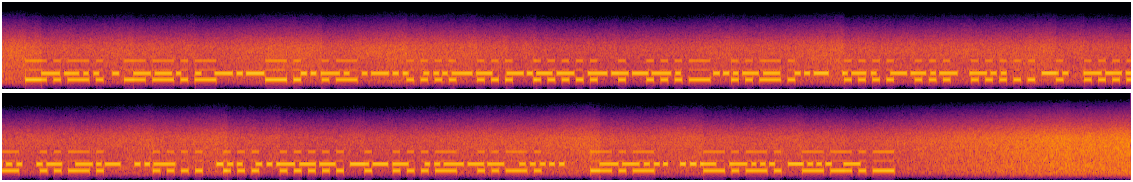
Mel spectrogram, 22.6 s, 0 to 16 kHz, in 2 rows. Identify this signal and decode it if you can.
Morse code, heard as two keyed tones, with radio static. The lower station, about 17 wpm, 410 Hz: CQ NA HS5EVF HS5EVF HS5EVF K CQ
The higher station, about 25 wpm, 690 Hz: ZEGEK FL3Y9 3URQD N7AKU S2O25 7UBBT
